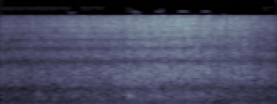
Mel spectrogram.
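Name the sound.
ocean surf waves breaking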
